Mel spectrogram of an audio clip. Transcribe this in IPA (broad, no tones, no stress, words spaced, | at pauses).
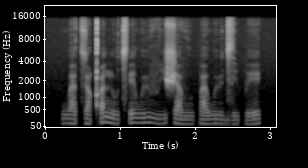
wat͡sɵqʼʉ nut͡sʼe wʉ vi ʃavupa wʉd͡zi pe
